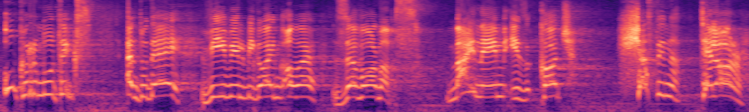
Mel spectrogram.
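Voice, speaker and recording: A man's voice: very high voice, unhurried, a bit bright, voice pushed up. A man playing an overexcited parkour coach with a mock German accent, stretching words in a sing-song way and tagging lines with "yeah?". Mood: bouncy, instructive. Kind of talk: comedic tutorial.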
